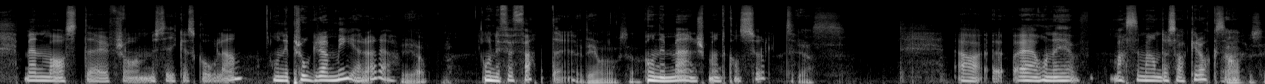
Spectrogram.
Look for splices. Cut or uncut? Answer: uncut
